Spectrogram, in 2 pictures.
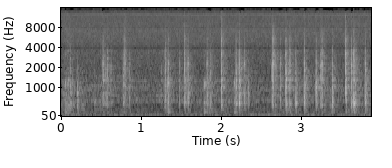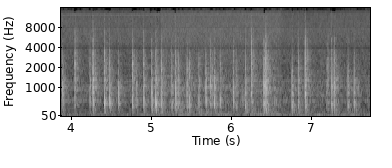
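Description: Fingernails tap on a box hard and fast, producing a rapid, uneven run of short, dry knocks with a hollow mid-range tone. Each tap dies away almost instantly, with a faint low hum underneath.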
